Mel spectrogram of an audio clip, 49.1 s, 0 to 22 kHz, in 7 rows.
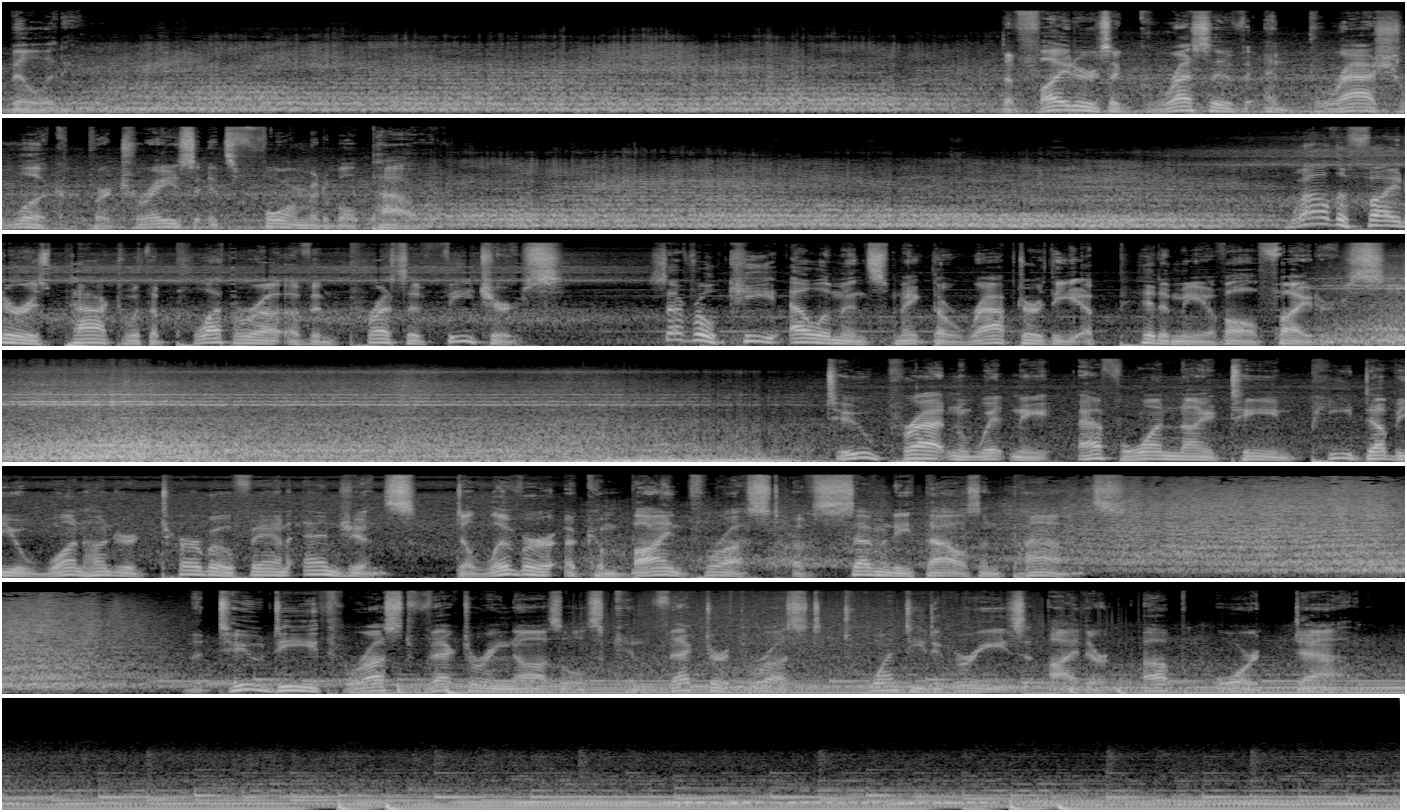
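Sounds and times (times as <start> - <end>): fighter jet engine: 0.0 - 36.2, 37.8 - 44.4.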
